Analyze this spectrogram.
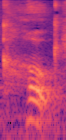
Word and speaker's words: Coke: And similarly, Coke is a beverage that you want to pronounce carefully. In many other countries, people will say cola or Coca-Cola, but in the US, we say Coke. And make sure that that O sound is nice and long, Coke, or else you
